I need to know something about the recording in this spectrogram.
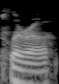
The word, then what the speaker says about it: Plura: owner of plura farms it's spelled p l r a plura plur Farms like plural fluid oh okay yeah I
